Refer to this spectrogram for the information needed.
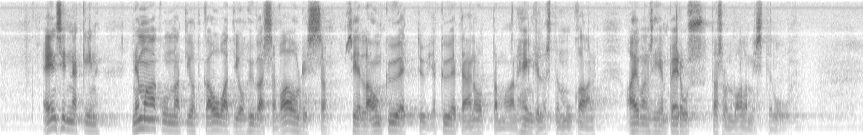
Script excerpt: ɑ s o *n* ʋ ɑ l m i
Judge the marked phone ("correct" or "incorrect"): correct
